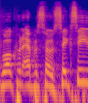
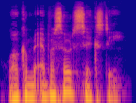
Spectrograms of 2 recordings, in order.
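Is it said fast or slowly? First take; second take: fast; slowly. First: It is said very fast. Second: It is said slowly and deliberately.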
